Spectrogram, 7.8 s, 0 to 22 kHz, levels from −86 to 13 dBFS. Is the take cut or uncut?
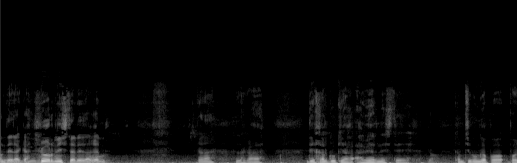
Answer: cut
